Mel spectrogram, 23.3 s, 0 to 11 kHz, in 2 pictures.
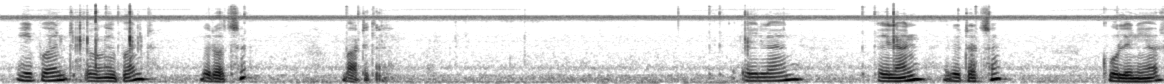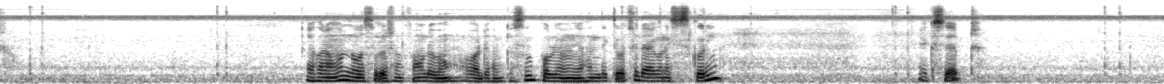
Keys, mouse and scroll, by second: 1.1 ctrl+click, 4.6-5.3 scroll down 1, 8.6 ctrl+click.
